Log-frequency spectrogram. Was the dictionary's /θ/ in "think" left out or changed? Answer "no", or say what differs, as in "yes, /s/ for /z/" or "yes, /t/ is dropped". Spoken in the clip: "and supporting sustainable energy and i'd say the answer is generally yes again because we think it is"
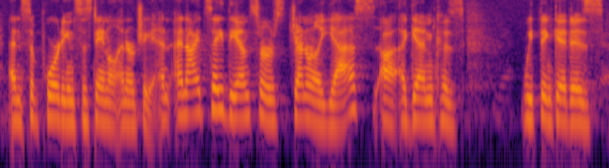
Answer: no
